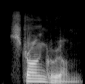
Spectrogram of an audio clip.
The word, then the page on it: strongroom: American English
